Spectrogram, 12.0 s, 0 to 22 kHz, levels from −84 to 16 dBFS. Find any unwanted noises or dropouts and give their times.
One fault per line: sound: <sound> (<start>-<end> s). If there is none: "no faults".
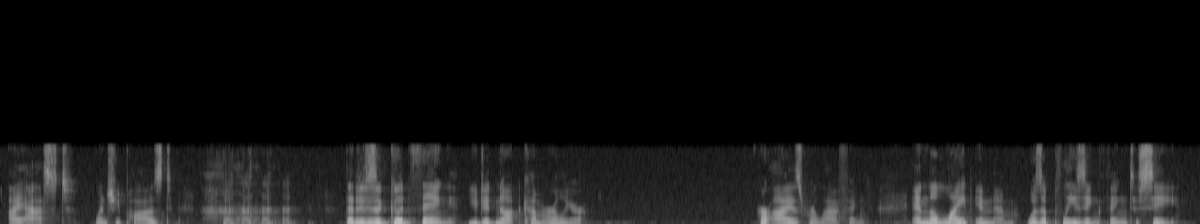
sound: laugh (2.0-3.2 s)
